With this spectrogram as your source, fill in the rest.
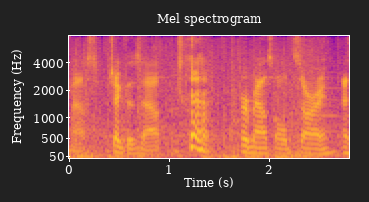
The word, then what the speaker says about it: Maushold: Or Mouseold.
